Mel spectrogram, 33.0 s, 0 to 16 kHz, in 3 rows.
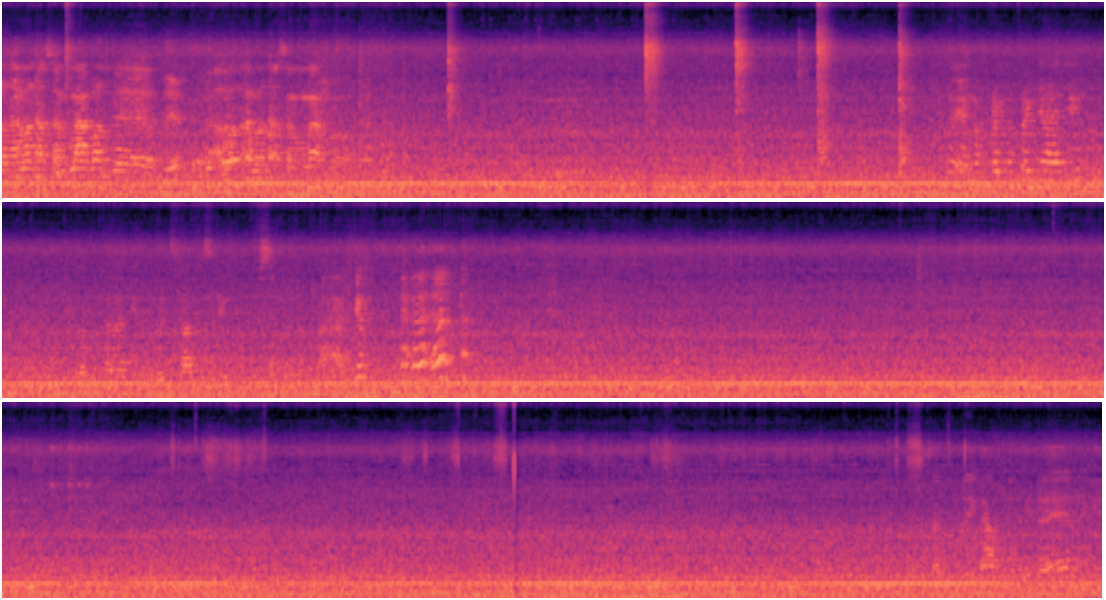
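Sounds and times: ship engine droning: 0.0s - 33.0s.

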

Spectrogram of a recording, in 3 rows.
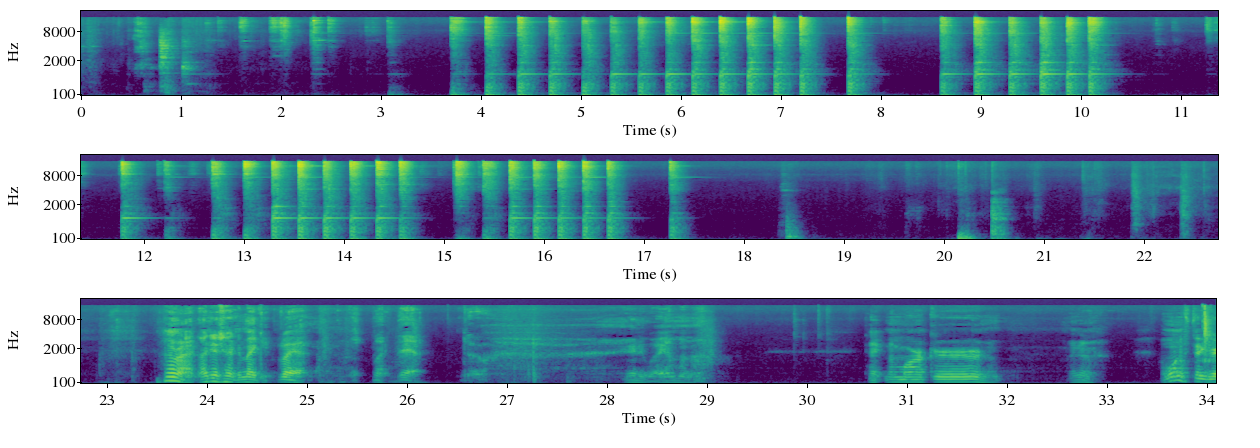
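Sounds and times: hammer striking metal tape: 2.3s - 8.0s, 8.6s - 10.4s, 11.8s - 17.5s.

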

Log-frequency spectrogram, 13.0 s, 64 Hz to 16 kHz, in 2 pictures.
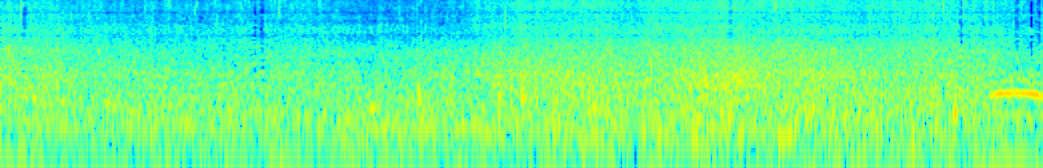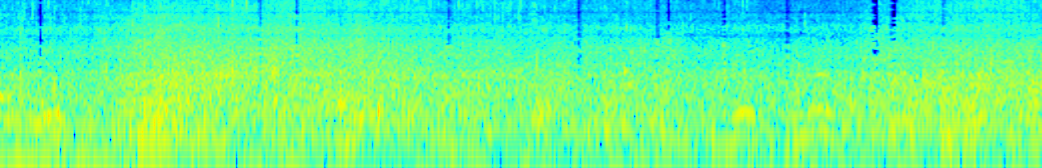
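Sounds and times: small waves breaking on shore: 0.0s - 13.0s.

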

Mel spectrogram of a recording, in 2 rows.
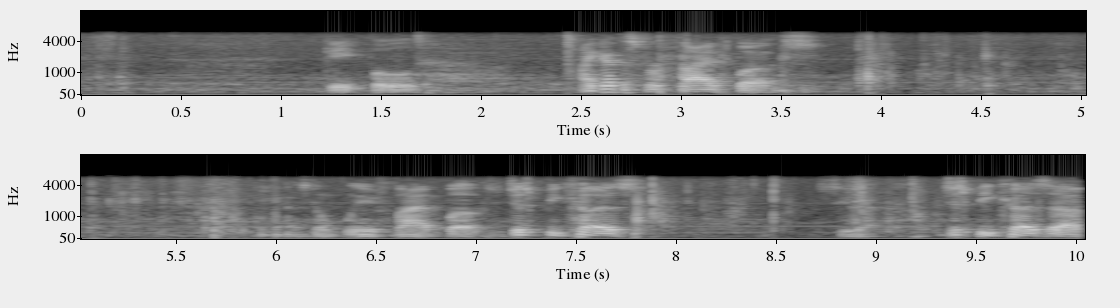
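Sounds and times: record sleeve rustling: 2.8s - 6.2s, 7.7s - 9.7s.

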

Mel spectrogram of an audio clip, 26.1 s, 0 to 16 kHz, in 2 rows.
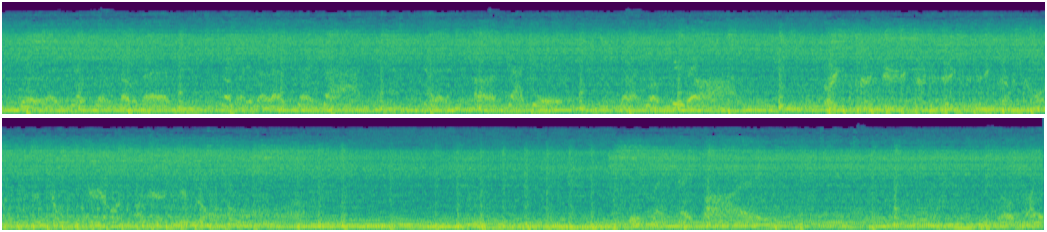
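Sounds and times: distorted low guitars: 0.0s - 26.0s
fast dense drumming: 0.0s - 26.0s.

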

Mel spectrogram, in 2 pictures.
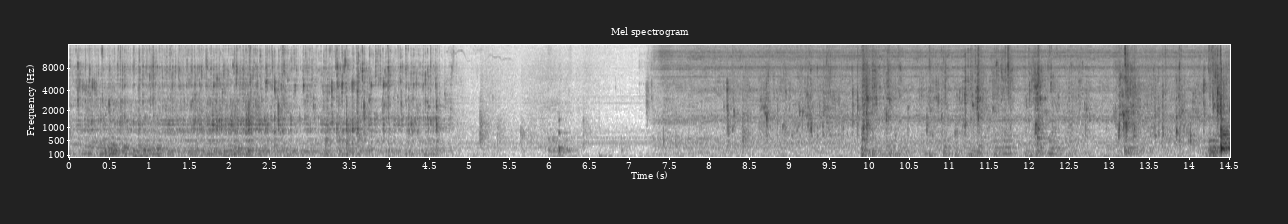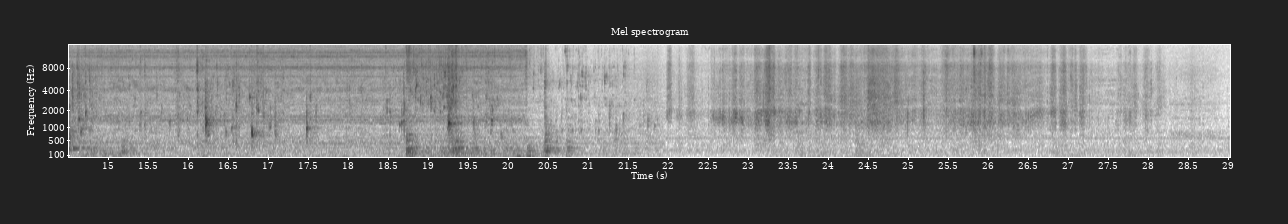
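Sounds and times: small splashes and knocks: 8.2s - 17.6s
tap water splashing into metal sink: 8.2s - 21.6s.

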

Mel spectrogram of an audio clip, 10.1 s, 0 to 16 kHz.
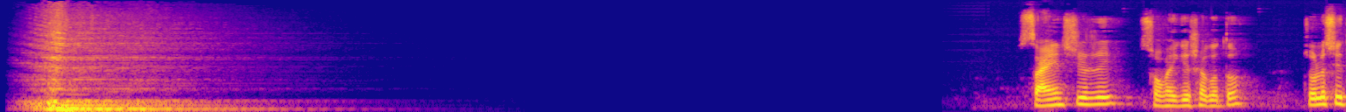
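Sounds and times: whoosh with deep rumble: 0.0s - 2.2s.

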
